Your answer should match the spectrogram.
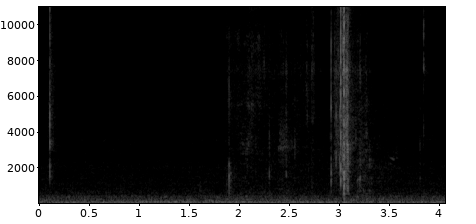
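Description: Near silence with a few faint crinkles and ticks from a thin plastic piping bag of resin being squeezed in a gloved hand; the loudest crinkle comes about three seconds in.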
